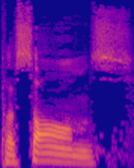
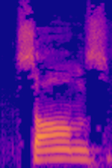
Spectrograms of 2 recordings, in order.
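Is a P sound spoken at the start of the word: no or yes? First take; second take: yes; no. First: The word starts with a p sound before s. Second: The word starts with an s sound, no p. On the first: The speaker calls it wrong. "Otherwise, it'd be Psalms" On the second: The speaker calls it right. "you don't pronounce the P"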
